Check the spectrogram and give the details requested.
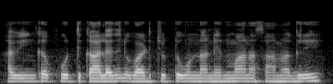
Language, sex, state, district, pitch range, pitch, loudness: Telugu, male, Karnataka, Bangalore, 140-150 Hz, 145 Hz, -17 LUFS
